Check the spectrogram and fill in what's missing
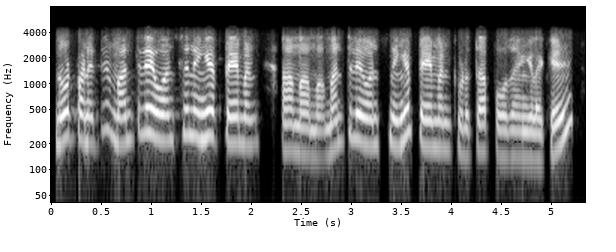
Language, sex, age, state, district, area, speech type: Tamil, male, 18-30, Tamil Nadu, Ranipet, urban, conversation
